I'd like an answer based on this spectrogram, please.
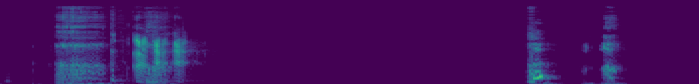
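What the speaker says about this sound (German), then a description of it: "Entschuldigung, ich musste mich kurz räuspern." Two bursts of throat clearing from a player during a GTA roleplay drive-in order: a longer, rough double rasp near the start, then a shorter pair of clears after a quiet pause, close and clear against silence.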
